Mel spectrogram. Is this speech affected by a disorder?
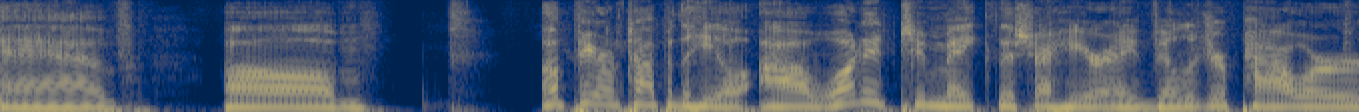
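No.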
